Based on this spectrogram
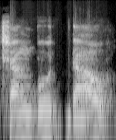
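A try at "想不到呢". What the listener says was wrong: Bu tak ada bu sound lah. Bu jadi pu. Putar punya bu. Siang budau. Tau. Siang budau.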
